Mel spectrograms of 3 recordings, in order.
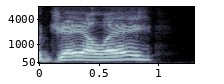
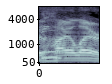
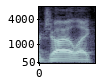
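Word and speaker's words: jai alai: For you to look at that and go JLA. – I didn't say that. I said Hialai or Jialai because someone else told me, like, after I said it was Hialai, they corrected me and told me it was Jialai.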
